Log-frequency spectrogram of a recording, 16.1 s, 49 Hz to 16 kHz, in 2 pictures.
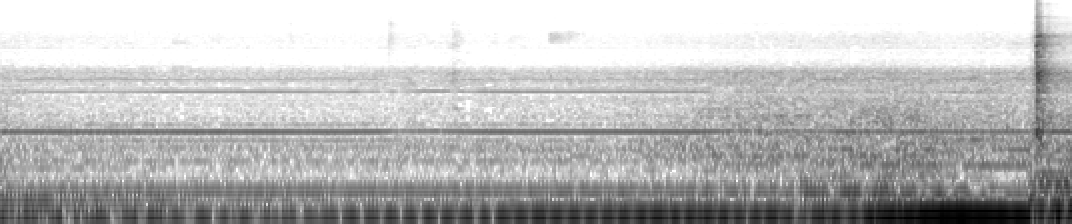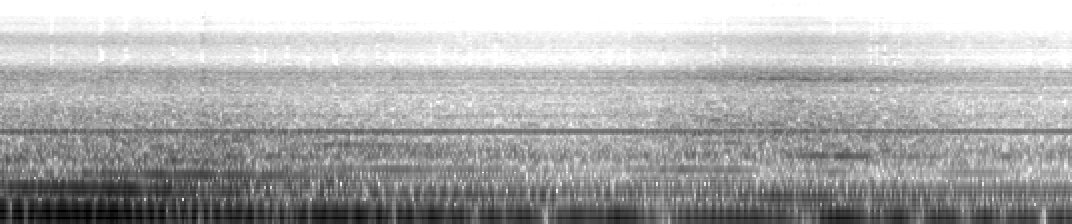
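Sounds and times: hot-air gun hum and whine: 0.0 - 16.0
sharp click: 7.7 - 8.0.

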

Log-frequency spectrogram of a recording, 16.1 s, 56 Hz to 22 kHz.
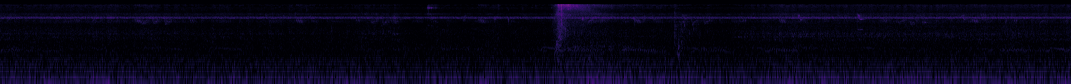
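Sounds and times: high-pitched insect drone: 0.0 - 16.0
fishing rod cast swish: 8.2 - 9.4.

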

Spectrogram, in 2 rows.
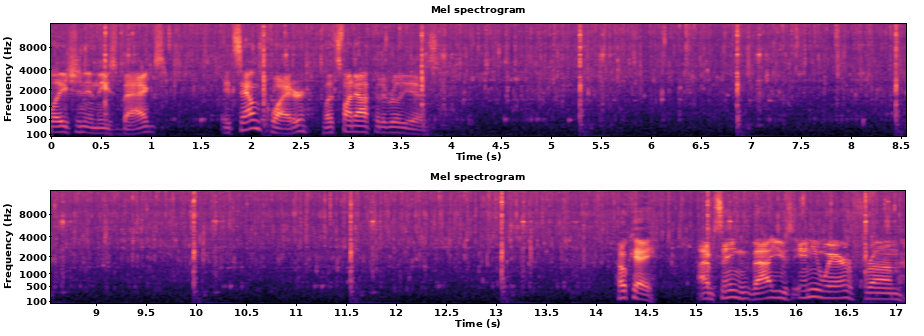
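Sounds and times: trickling creek water: 0.0 - 17.0
pump valve clicking shut: 0.3 - 0.9, 1.7 - 2.5, 3.3 - 5.7, 6.8 - 7.4, 8.1 - 9.0, 9.8 - 10.5, 11.2 - 12.0, 12.9 - 13.9, 16.5 - 17.0.

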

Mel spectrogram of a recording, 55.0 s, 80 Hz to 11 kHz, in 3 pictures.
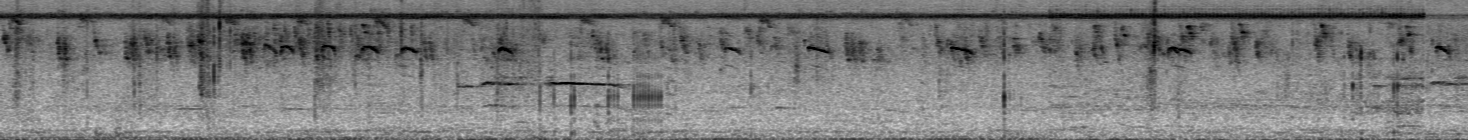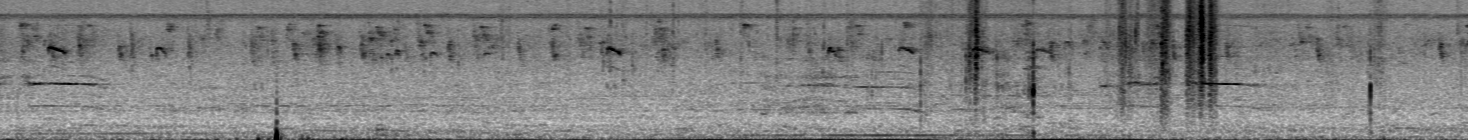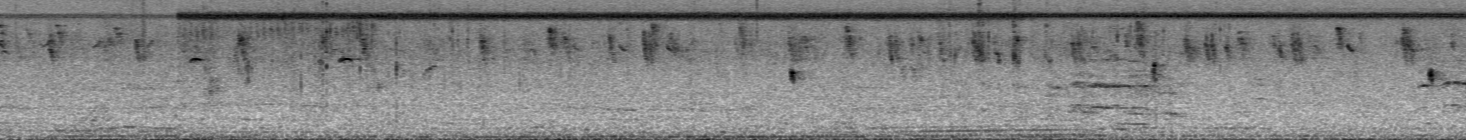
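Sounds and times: high-pitched whine: 38.8 - 55.0.

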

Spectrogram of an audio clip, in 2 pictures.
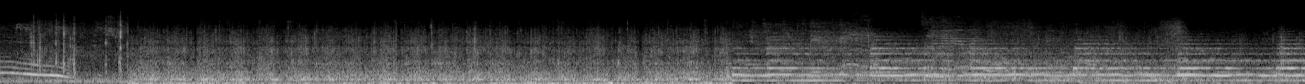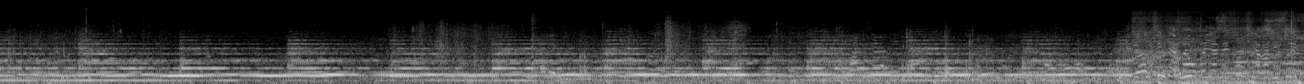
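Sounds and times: bells ringing: 7.3 - 26.0.

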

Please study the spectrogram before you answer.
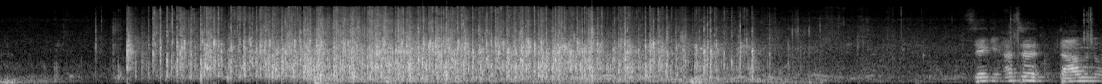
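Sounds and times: audience applauding: 1.1 - 8.3.

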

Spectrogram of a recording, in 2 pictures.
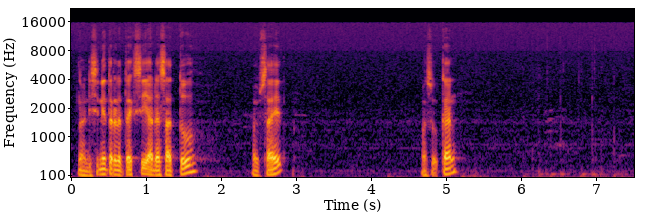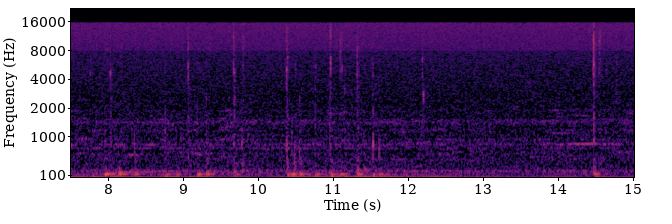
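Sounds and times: computer keyboard typing: 6.0 - 12.4, 14.4 - 14.8.

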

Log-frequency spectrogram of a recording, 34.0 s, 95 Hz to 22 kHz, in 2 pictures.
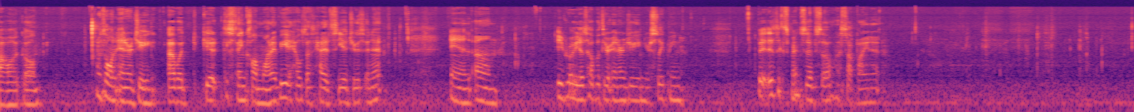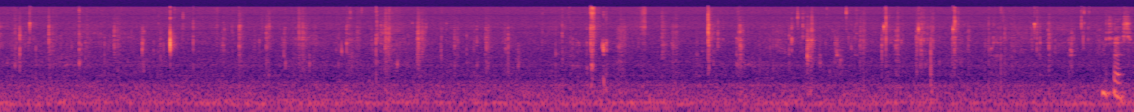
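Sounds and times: low hum: 0.0 - 34.0
chewing and mouth sounds: 5.5 - 6.3, 7.1 - 9.5, 13.6 - 33.7.

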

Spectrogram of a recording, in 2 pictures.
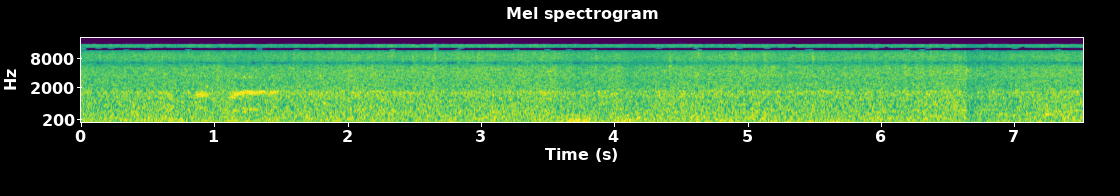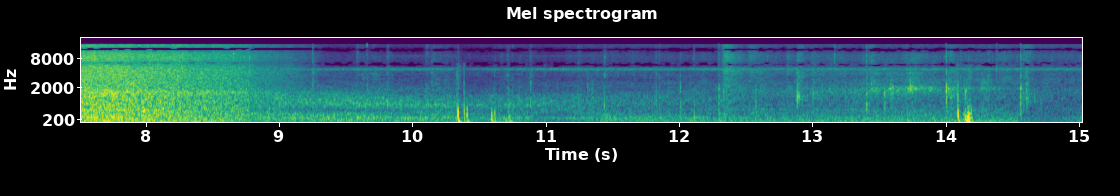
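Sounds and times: running water rushing: 0.0 - 9.4.

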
